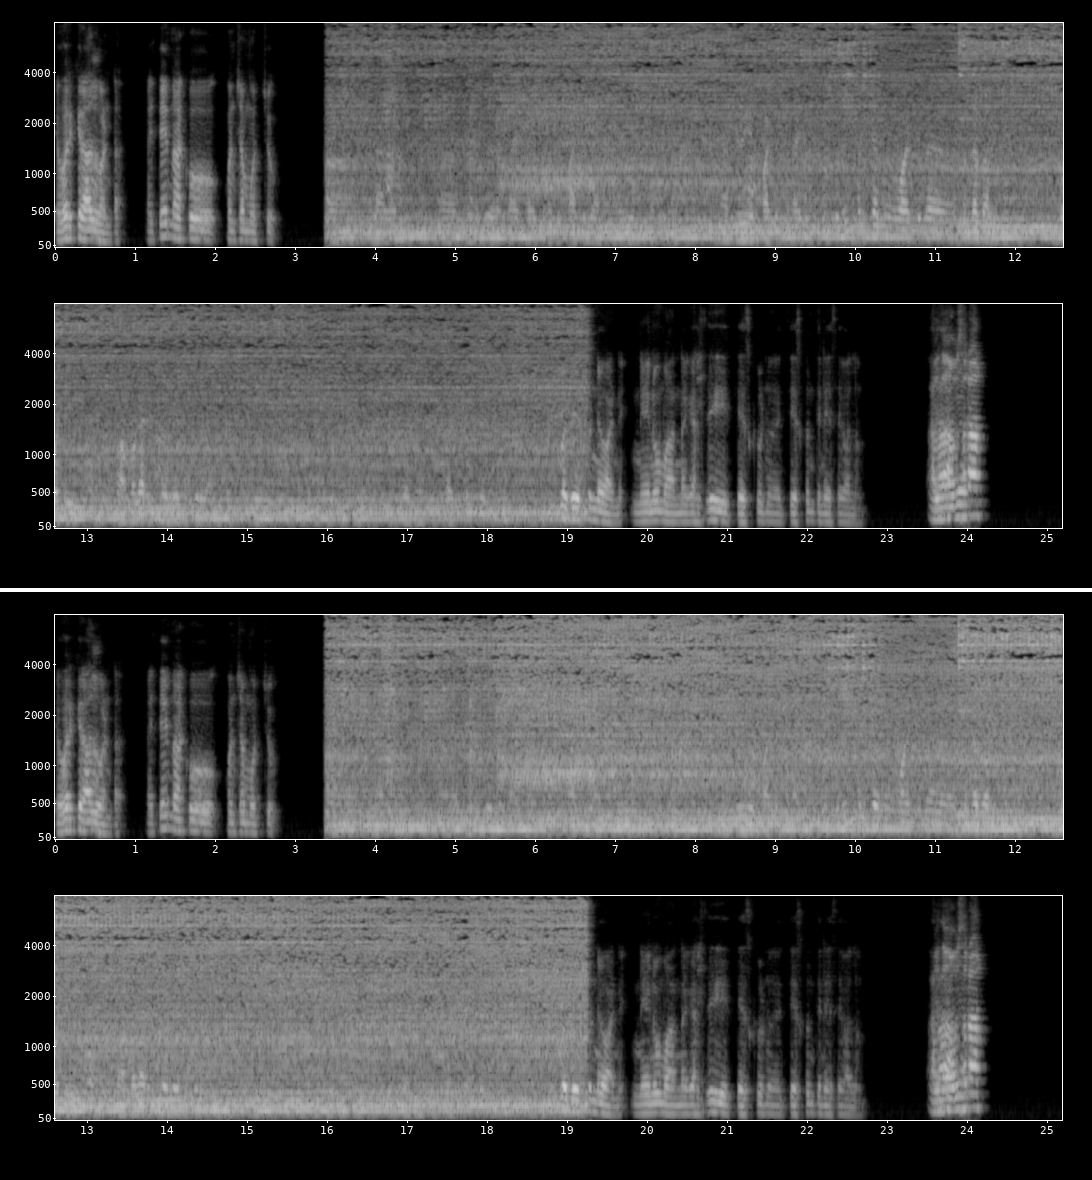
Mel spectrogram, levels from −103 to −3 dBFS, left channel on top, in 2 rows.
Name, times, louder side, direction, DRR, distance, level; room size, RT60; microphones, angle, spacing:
voice 1, 0.0-0.8 1.2-2.7 3.4-4.3 4.8-7.8 8.3-9.5 9.7-12.0 12.5-12.9 13.3-14.8 15.1-15.3 16.3-16.6 16.9-18.4 18.8-22.7 23.5-24.0, left 1 dB, 30° left, 0.5 m, -39 dB
sound 1, 3.4-19.3, right 6 dB, 75° right, 0.5 m, -31 dB
voice 2, 13.0-13.4 13.8-14.1 16.3-16.5 18.1-18.2 23.6-24.1, left 1 dB, 50° left, 3.1 m, -36 dB
5.1 x 2.1 x 3.1 m
head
